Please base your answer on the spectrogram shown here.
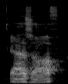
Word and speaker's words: Azov: can look it up a z o v as off um and it has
